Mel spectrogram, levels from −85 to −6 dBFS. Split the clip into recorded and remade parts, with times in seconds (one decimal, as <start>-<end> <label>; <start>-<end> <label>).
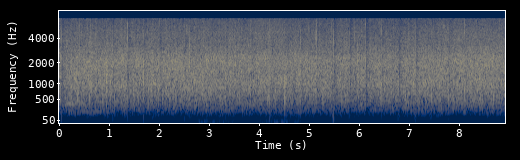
0.0-2.8 recorded; 2.8-3.5 remade; 3.5-4.0 recorded; 4.0-4.8 remade; 4.8-8.9 recorded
